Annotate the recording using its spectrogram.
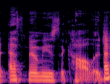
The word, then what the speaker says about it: ethnomusicology: I have a degree in ethnomusicology. – Okay, I was going to have it right. But tell us what that is. – Ethnomusicology is the study of music across different cultures.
